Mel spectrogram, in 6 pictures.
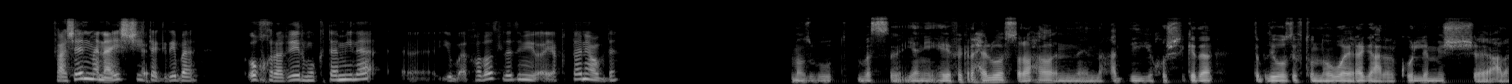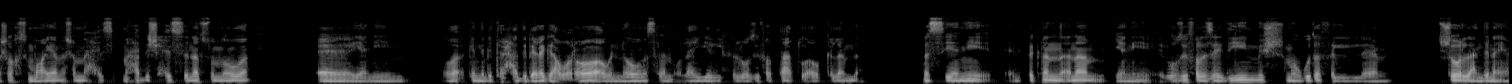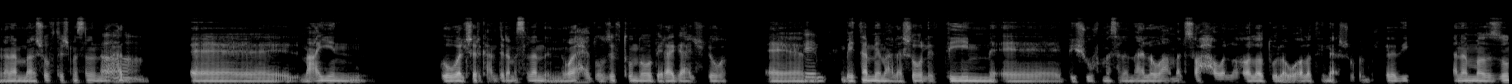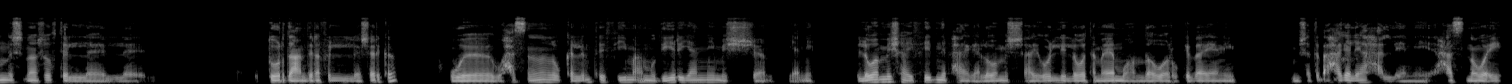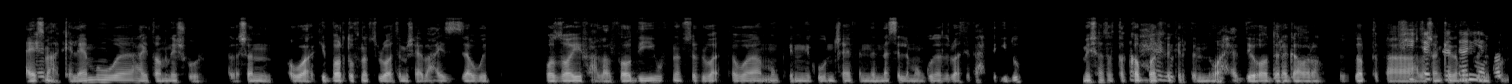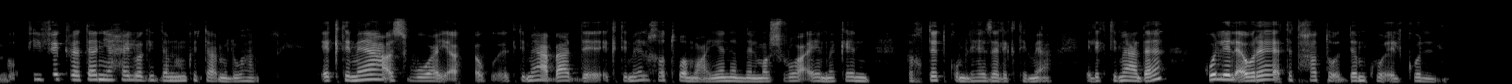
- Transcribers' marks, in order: unintelligible speech; in English: "الteam"; tapping; other background noise
- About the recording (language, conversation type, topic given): Arabic, advice, إزاي أقدر أستعيد ثقتي في نفسي بعد ما فشلت في شغل أو مشروع؟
